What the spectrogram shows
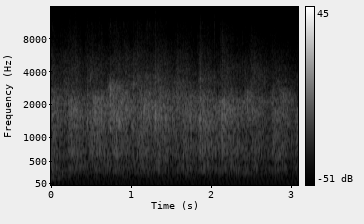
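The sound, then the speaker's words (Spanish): An audience bursts into loud, sustained applause, a dense wash of many hands clapping at once that holds steady throughout, with no one speaking over it. “Del otro aplauso fuerte.”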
